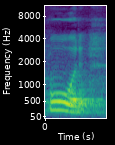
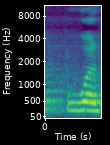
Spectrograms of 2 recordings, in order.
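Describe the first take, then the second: First: The vowel is a single 'o' sound. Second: The vowel glides from 'oo' to 'uh'. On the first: "फिर आपने रखा ओ" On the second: "पहले रखा ऊआ"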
